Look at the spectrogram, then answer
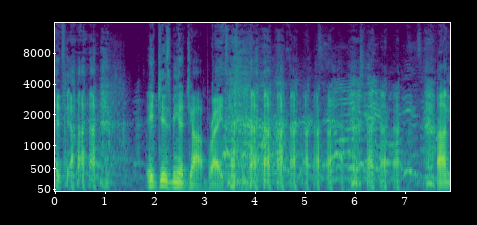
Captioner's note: laughter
